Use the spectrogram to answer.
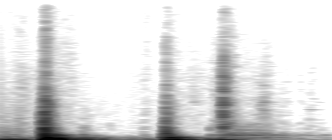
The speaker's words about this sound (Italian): è caduto. Ha mancato la sedia.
